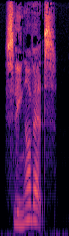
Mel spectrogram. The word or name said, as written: slingrevals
